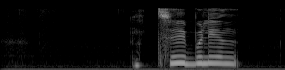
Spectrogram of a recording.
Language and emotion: Russian, neutral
